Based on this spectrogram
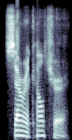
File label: "sericulture", American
